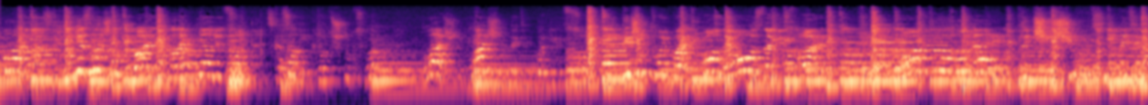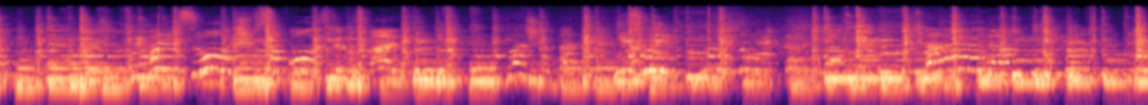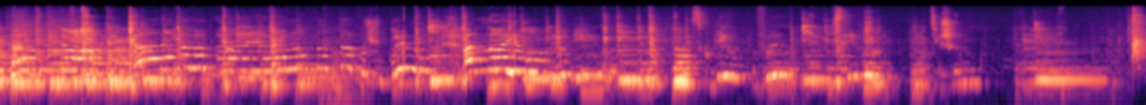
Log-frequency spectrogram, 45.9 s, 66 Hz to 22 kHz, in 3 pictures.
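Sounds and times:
acoustic guitar strumming: 0.0 - 4.1, 5.0 - 43.2, 44.1 - 45.5
person singing: 0.0 - 11.2, 11.9 - 15.7, 16.6 - 43.8.

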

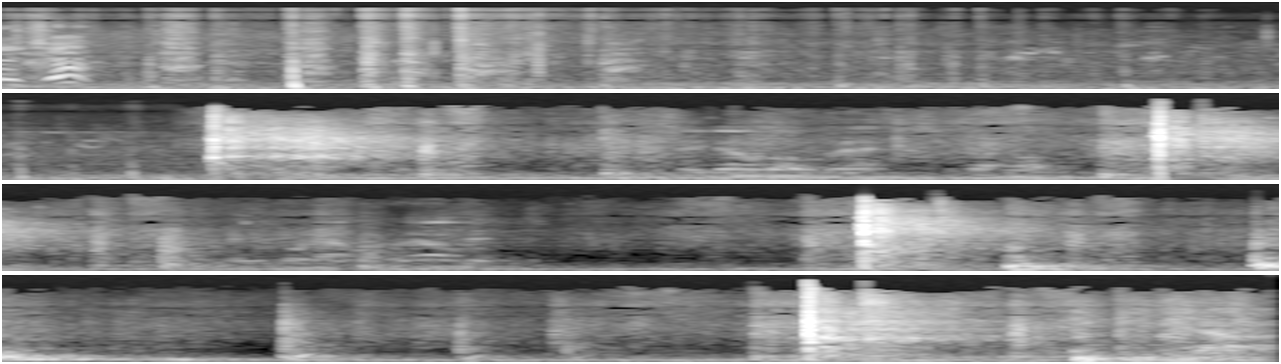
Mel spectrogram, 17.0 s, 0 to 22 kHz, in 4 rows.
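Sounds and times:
bat cracking on ball: 4.9 - 5.8, 8.0 - 8.8, 11.4 - 12.1, 15.3 - 16.1.

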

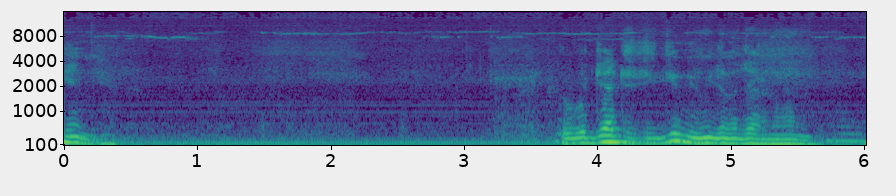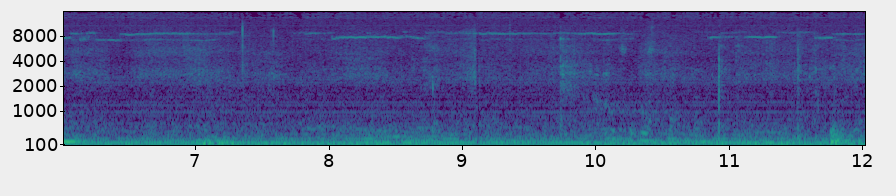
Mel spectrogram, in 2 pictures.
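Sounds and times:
tape hum and hiss: 0.0 - 12.0.

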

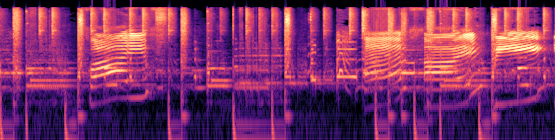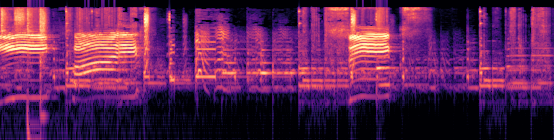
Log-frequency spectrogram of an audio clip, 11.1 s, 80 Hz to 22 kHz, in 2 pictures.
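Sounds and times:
child-like voice singing: 3.6 - 7.1, 8.9 - 9.8.

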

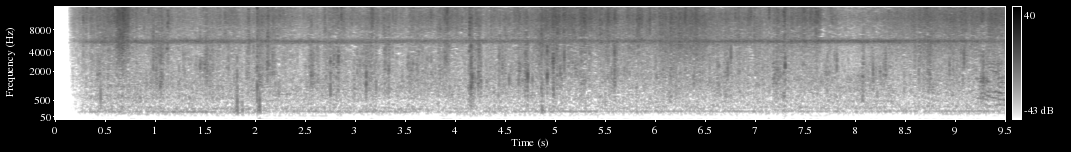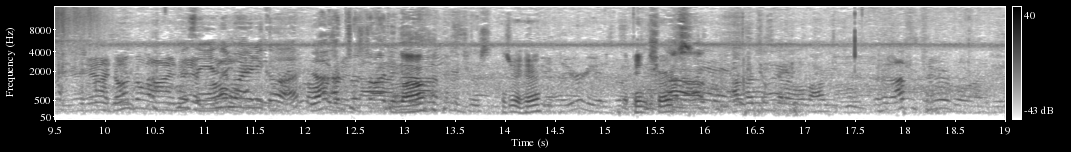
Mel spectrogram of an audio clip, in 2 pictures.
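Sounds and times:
footsteps on steel steps: 0.2 - 9.2.

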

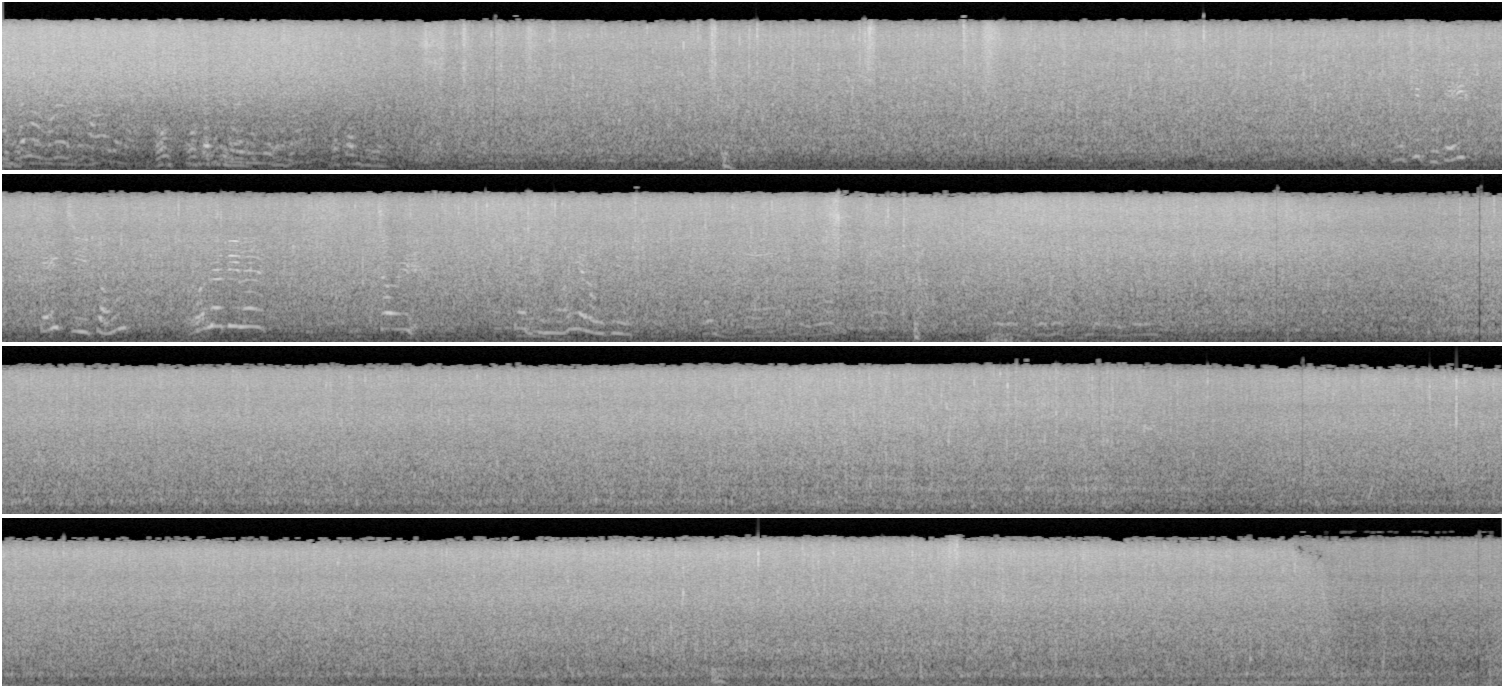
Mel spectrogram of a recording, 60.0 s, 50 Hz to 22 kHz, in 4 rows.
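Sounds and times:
stream rushing over rocks: 0.0 - 60.0.

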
